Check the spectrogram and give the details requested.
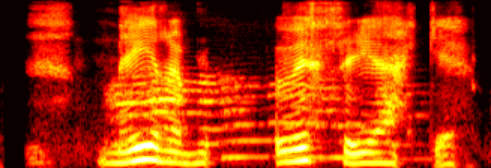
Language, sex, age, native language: Icelandic, female, 6, Icelandic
